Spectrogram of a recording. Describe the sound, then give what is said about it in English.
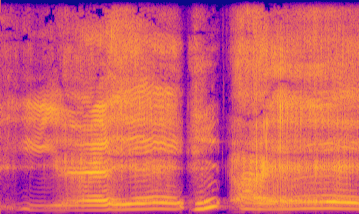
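A baby cries in a crib with a sustained, high wail. The cry breaks off, gives a short rising yelp, then resumes as a steady cry. “No, don't do it. Don't cry.”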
